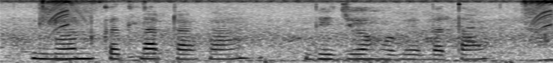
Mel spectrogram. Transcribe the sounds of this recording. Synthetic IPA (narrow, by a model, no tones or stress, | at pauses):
loːnkət̪laʈaka | bʱed͡ʒʋaɦowebət̪aːõ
